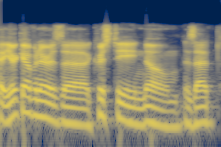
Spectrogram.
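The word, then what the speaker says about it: Noem: knew actually yeah your Governor is uh Christy gnome is that how you pronounce your name yeah that's how you pronounce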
